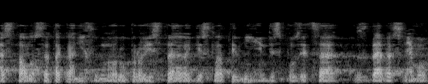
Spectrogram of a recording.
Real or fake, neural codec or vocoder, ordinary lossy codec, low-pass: fake; vocoder, 22.05 kHz, 80 mel bands, HiFi-GAN; MP3, 32 kbps; 7.2 kHz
